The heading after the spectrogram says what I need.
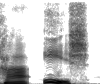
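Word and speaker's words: האיש: Y noten la siguiente frase, Ashrei ha-ish. La palabra ish significa varón, pero el término ha-ish, escuchen bien esta sílaba, ha, es una sola letra en hebreo y expresa o se usa como artículo definido.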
